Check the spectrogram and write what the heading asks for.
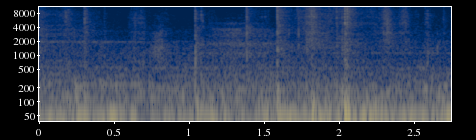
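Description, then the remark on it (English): Soft papery riffling and flicks as a single card is shuffled back into a deck, a string of quick crisp bursts at an uneven rhythm, fairly quiet, with no one speaking. “Um, so let's shuffle this one card back in.”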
